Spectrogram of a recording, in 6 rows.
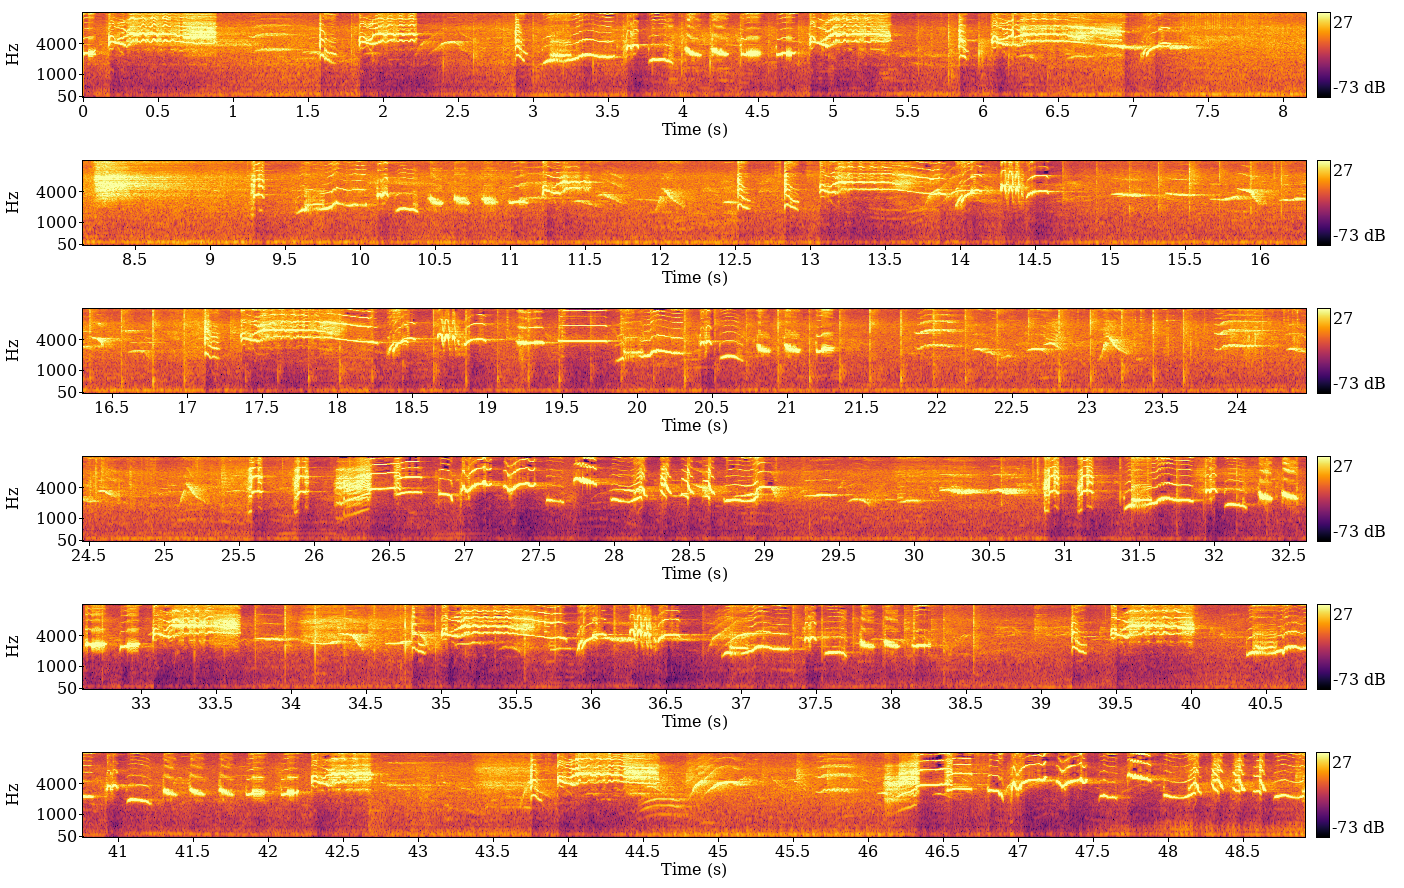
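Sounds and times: bird singing whistled notes: 8.2s - 21.3s, 23.9s - 42.8s.

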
